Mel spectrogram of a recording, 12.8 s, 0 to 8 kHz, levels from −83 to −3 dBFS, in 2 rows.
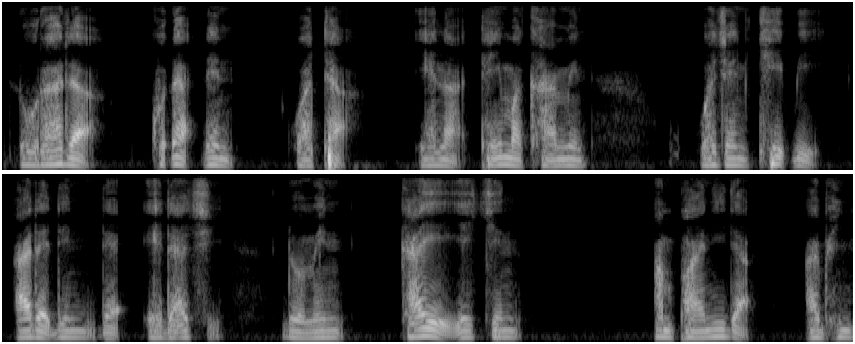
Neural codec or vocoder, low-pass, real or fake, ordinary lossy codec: none; 7.2 kHz; real; none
